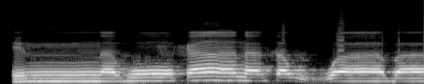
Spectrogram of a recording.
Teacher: setiap yang tanwin kita berhenti di tanwin fathah itu Ah itu panjangnya dua harkat namanya Mad iwad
